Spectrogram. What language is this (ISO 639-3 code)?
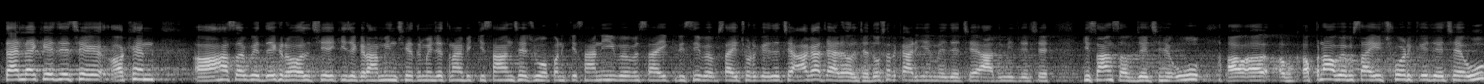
mai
